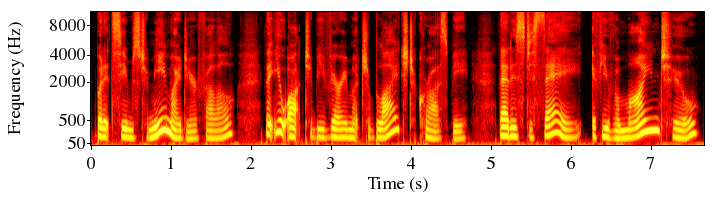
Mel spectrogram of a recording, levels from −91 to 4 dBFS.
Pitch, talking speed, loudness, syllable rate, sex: 175 Hz, 205 wpm, -20 LUFS, 5.0 syllables/s, female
